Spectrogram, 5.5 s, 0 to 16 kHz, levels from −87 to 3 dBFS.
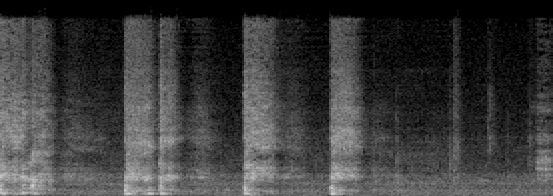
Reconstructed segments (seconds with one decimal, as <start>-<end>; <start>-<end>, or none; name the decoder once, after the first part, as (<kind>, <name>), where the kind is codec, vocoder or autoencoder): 1.0-2.1 (codec, DAC); 2.7-4.6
